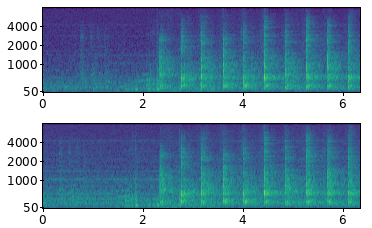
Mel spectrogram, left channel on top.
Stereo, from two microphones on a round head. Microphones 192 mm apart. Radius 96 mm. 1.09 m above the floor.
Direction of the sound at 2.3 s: 70° left (ahead or behind).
